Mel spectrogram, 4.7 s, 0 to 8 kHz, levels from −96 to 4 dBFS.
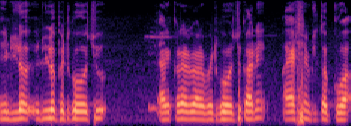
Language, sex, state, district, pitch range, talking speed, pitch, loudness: Telugu, male, Andhra Pradesh, Krishna, 170-185 Hz, 115 wpm, 175 Hz, -18 LUFS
